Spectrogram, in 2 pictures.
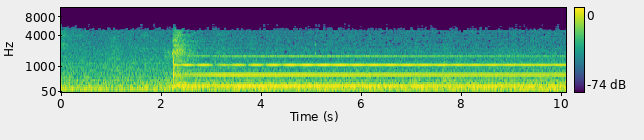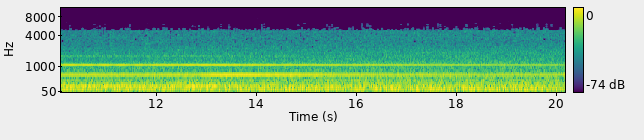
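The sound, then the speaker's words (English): A gong is struck once, then its deep, shimmering tone hangs in the air, ringing steadily and slowly fading over the next eighteen seconds with no voices. “So, um, on the day that I had a talk that involved a gong, I forgot my own gong.”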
